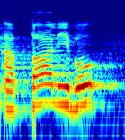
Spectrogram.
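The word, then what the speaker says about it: الطالب: Kemudian at-talibu, at-talibu, ta lamnya hilang menjadi at-to, bukan al tapi at-talibu, masuk ke syamsiyah.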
